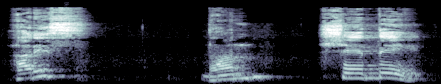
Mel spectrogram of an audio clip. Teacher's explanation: दंती सा is converted in तलबी सा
